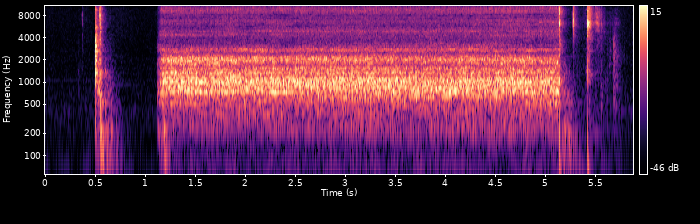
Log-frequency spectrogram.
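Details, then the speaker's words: Salvaged powered-wheelchair large DC motor run on about 20–24 V supply after continuity checks: a couple of clunks, then a smooth steady hum with no knocks or grinding; this motor works, unlike its corroded twin. "maybe we can save the gearbox or something but this one sounds like this one works"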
